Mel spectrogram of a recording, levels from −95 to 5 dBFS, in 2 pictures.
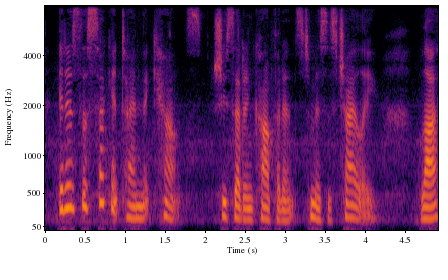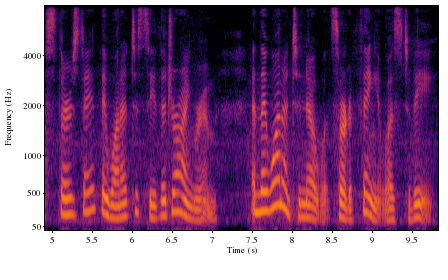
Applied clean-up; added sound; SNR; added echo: none; none; none; none.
